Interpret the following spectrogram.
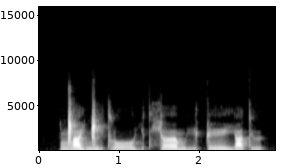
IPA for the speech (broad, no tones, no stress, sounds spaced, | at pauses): ŋ͡ǁ a j ŋ͡ǁ i t l oː ʎ ɐ t ç ɐː m iː ʒ ʈ eː j a t ʉ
